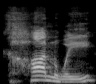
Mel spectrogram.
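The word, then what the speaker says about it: Conwy: We drove to the north and there's a town called Conwei. That's how I believe it's pronounced.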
